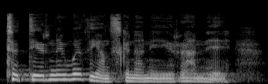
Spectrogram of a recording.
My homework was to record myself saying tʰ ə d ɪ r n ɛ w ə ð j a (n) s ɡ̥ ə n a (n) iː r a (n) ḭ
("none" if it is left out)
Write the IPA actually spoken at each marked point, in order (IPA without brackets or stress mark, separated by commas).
n, n, n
